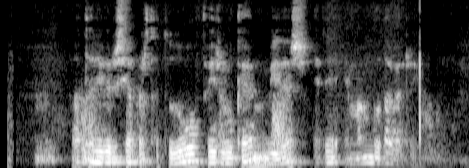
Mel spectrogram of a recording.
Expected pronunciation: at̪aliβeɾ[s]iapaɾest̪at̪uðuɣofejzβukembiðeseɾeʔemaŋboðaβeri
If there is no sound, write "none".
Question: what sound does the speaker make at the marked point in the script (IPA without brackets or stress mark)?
s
